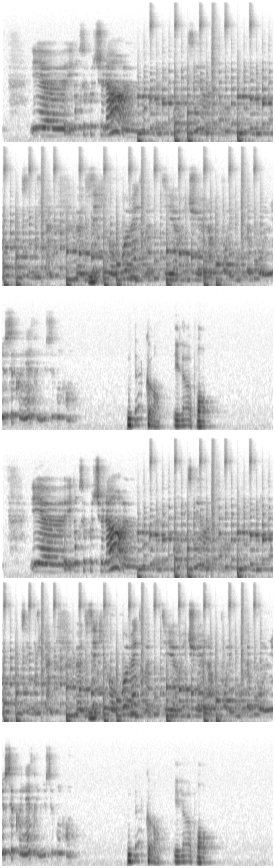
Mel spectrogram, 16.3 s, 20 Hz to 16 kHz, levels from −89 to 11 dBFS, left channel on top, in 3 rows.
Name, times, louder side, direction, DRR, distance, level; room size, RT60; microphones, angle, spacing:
voice 1, 0.1-3.6 3.9-4.7 5.4-12.2, right 2 dB, 65° right, 2.1 m, -29 dB
sound 1, 2.7-10.7, right 1 dB, 10° right, 0.6 m, -29 dB
voice 2, 13.3-14.0 14.3-14.9, left 3 dB, 40° left, 0.4 m, -22 dB
20.5 x 7.3 x 3.8 m
head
